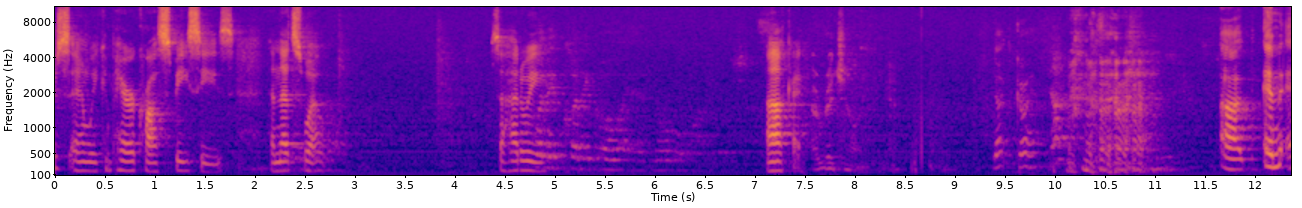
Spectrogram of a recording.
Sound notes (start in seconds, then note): 3.1 voiceover; 3.9 speaks fast; 5.3 voiceover; 9.6 voiceover; 10.0 laughter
